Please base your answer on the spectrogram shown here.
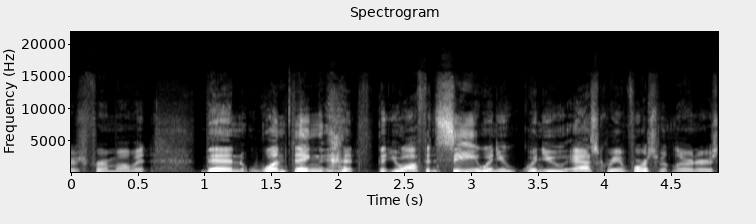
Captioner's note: laugh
